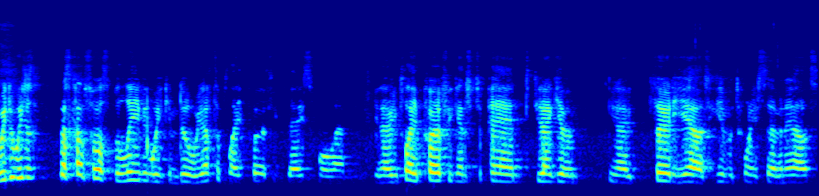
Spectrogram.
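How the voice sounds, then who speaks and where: At a very fast pace, a man with an Australian accent talks at a fairly high pitch, his intonation fairly even and his loudness swinging widely. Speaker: professional baseball pitcher. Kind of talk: podcast interview answer.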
